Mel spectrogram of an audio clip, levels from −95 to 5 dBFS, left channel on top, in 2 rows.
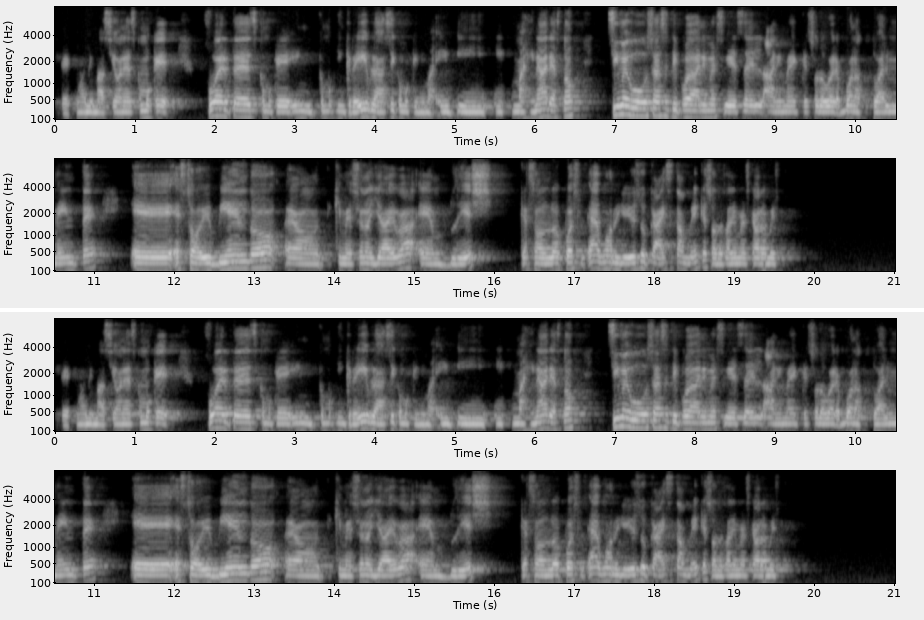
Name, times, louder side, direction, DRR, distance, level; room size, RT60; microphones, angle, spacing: voice 1, 0.1-6.5 6.9-11.0 11.5-15.9 16.3-19.6, left 2 dB, 25° left, 10 dB, 1.4 m, -26 dB
24.5 x 19.5 x 6.9 m, 0.63 s
head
